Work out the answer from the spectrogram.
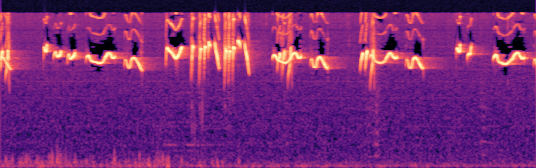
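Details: Fighting song of Van Hasselt's sunbird for training birds: very high wavy whistles alternate with bursts of sharp staccato ticks.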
